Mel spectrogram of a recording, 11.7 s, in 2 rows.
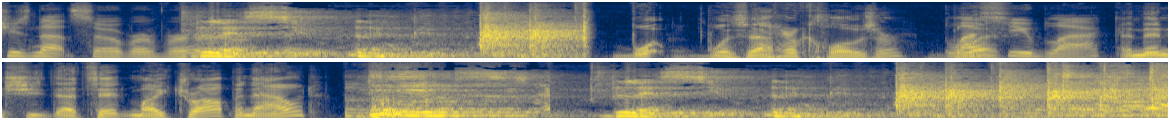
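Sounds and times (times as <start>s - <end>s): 
speech: 0.0s - 10.3s
wedding guests clapping after speech: 2.4s - 3.0s, 10.2s - 11.6s.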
